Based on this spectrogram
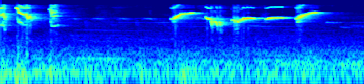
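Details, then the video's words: Oriental magpie-robin song for firing up a quiet caged kacer: two sharp harsh notes, a faint thin whistle, then a lively run of clear slurred whistles and rising sweeps. "TERAPI KACER GACOR DONGKRAK BIRAHI DAN EMOSI BUAT KACER MALAS BUNYI"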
